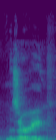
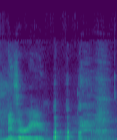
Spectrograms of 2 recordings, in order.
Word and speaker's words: Missouri: old I live in Missouri not missoury talk about that later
